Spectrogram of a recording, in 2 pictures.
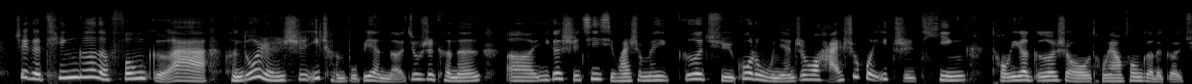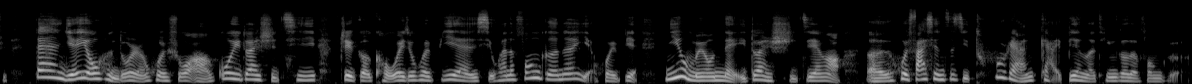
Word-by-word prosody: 这 320 Hz, -, 0 dB
个 250 Hz, -2 st, +5 dB
听 310 Hz, +7 st, +3 dB
歌 335 Hz, 0 st, +4 dB
的 270 Hz, -, +4 dB
风 265 Hz, +5 st, +2 dB
格 -, -, -2 dB
啊， 165 Hz, -5 st, +5 dB
很 175 Hz, -3 st, +2 dB
多 270 Hz, -, +3 dB
人 195 Hz, -, +3 dB
是 205 Hz, +4 st, -3 dB
一 285 Hz, -, +1 dB
成 190 Hz, -, -5 dB
不 140 Hz, -, -6 dB
变 180 Hz, -4 st, 0 dB
的。 -, -, -4 dB
就 240 Hz, 0 st, -3 dB
是 235 Hz, 0 st, 0 dB
可 195 Hz, -4 st, -3 dB
能， 165 Hz, +3 st, +1 dB, 0.2 s
呃， 170 Hz, -1 st, -1 dB
一 200 Hz, +4 st, -4 dB
个 265 Hz, +4 st, +3 dB
时 230 Hz, -5 st, -4 dB
期 250 Hz, +4 st, -1 dB
喜 175 Hz, -8 st, -4 dB
欢 165 Hz, +1 st, 0 dB
什 185 Hz, +2 st, -5 dB
么 190 Hz, +1 st, 0 dB
一 195 Hz, -1 st, 0 dB
歌 245 Hz, +5 st, +2 dB
曲， 185 Hz, -9 st, -2 dB
过 270 Hz, +8 st, +1 dB
了 230 Hz, -, +2 dB
5 170 Hz, -7 st, -1 dB
年 145 Hz, +1 st, 0 dB
之 215 Hz, +7 st, -3 dB
后 225 Hz, 0 st, +3 dB
还 220 Hz, -, +1 dB
是 220 Hz, -, -3 dB
会 390 Hz, +6 st, 0 dB
一 300 Hz, -, -3 dB
直 155 Hz, -10 st, -6 dB
听 195 Hz, -1 st, -1 dB, 0.3 s
同 175 Hz, -1 st, -1 dB
一 -, -, +4 dB
个 200 Hz, +1 st, +6 dB
歌 185 Hz, +1 st, +1 dB
手、 145 Hz, -6 st, 0 dB
同 150 Hz, 0 st, -5 dB
样 150 Hz, 0 st, +1 dB
风 175 Hz, +4 st, -1 dB
格 165 Hz, -, -2 dB
的 -, -, -3 dB
歌 -, -, -5 dB
曲， -, -, -16 dB, 0.2 s
但 325 Hz, -5 st, +3 dB
也 235 Hz, +5 st, +5 dB
有 265 Hz, -2 st, +5 dB
很 245 Hz, -4 st, 0 dB
多 175 Hz, +3 st, 0 dB
人 155 Hz, -4 st, -2 dB
会 185 Hz, -1 st, -2 dB
说 175 Hz, 0 st, -3 dB
啊， -, -, 0 dB
过 265 Hz, -, -1 dB
一 245 Hz, -, +2 dB
段 230 Hz, -1 st, +2 dB
时 175 Hz, -6 st, -5 dB
期 200 Hz, +4 st, -4 dB, 0.2 s
这 210 Hz, -2 st, +5 dB
个 175 Hz, -3 st, -1 dB
口 -, -, -4 dB
味 185 Hz, -, +3 dB
就 195 Hz, +1 st, -1 dB
会 195 Hz, -2 st, 0 dB
变， 195 Hz, -4 st, -1 dB
喜 160 Hz, -, -1 dB
欢 190 Hz, +8 st, -4 dB
的 220 Hz, -, 0 dB
风 285 Hz, +7 st, 0 dB
格 230 Hz, -6 st, -1 dB
呢 245 Hz, +3 st, -1 dB
也 245 Hz, -, -5 dB
会 155 Hz, -4 st, -4 dB
变， 175 Hz, -, -4 dB, 0.2 s
你 250 Hz, +5 st, +4 dB
有 350 Hz, +2 st, +8 dB
没 190 Hz, -7 st, +4 dB
有 180 Hz, 0 st, +3 dB
哪 180 Hz, -5 st, +1 dB
一 -, -, -3 dB
段 210 Hz, -4 st, 0 dB
时 145 Hz, -4 st, -5 dB
间 175 Hz, +4 st, -2 dB
啊， 170 Hz, -, -1 dB, 0.2 s
呃， 145 Hz, +2 st, +1 dB
会 245 Hz, +7 st, +3 dB
发 225 Hz, 0 st, +2 dB
现 240 Hz, -3 st, +1 dB
自 235 Hz, -, -6 dB
己 255 Hz, +6 st, -4 dB
突 325 Hz, -2 st, -4 dB
然 195 Hz, -, -1 dB
改 210 Hz, -, -6 dB
变 205 Hz, -2 st, 0 dB
了 145 Hz, -3 st, -4 dB
听 165 Hz, +4 st, -4 dB
歌 165 Hz, -1 st, -1 dB
的 150 Hz, -2 st, -2 dB
风 140 Hz, 0 st, -8 dB
格？ -, -, -15 dB
195 Hz, 280 characters per minute, -28 LUFS, 170-240 Hz, 0.3 s, 有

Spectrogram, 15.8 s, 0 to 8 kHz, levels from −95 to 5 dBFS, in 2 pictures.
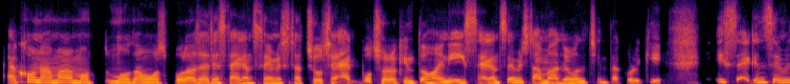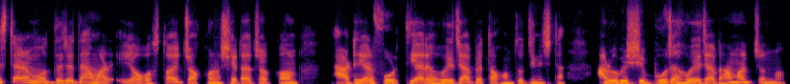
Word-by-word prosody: এখন 230 Hz, +5 st, +3 dB
আমার 200 Hz, 0 st, +5 dB
মত 175 Hz, 0 st, +2 dB, 0.2 s
মতামত 170 Hz, -1 st, +4 dB
বলা 155 Hz, -1 st, +5 dB
যায় 155 Hz, -1 st, +2 dB
যে -, -, +4 dB
2nd 150 Hz, +2 st, +2 dB
semester 150 Hz, 0 st, +1 dB
চলছে। 140 Hz, -2 st, 0 dB
১ 120 Hz, -, -6 dB
বছরও 165 Hz, +5 st, +2 dB
কিন্তু 170 Hz, -1 st, +3 dB
হয়নি। 125 Hz, -6 st, +5 dB
এই 145 Hz, -, +2 dB
2nd 155 Hz, +3 st, +3 dB
semester 190 Hz, 0 st, +3 dB
আমি 155 Hz, -, +4 dB
মাঝে, 150 Hz, +2 st, +2 dB
মাঝে 180 Hz, 0 st, +4 dB
চিন্তা 80 Hz, -, -3 dB
করি 170 Hz, +4 st, 0 dB
কি, -, -, -2 dB, 0.6 s
এই 220 Hz, -, +1 dB
2nd 215 Hz, +1 st, +1 dB
semester 215 Hz, -2 st, -1 dB
এর 200 Hz, -, -2 dB
মধ্যে 190 Hz, 0 st, -4 dB
যদি 185 Hz, -1 st, -4 dB
আমার 170 Hz, 0 st, -2 dB, 0.2 s
এই 140 Hz, -, -8 dB
অবস্থা 130 Hz, +1 st, -8 dB
হয় 105 Hz, -, -4 dB
যখন 150 Hz, +6 st, -3 dB
সেটা 150 Hz, -3 st, -2 dB
যখন 140 Hz, +1 st, -3 dB, 0.4 s
3rd 145 Hz, 0 st, -1 dB
year, 150 Hz, -1 st, 0 dB
4th 140 Hz, -1 st, -2 dB
year 145 Hz, -1 st, -1 dB
হয়ে 140 Hz, -1 st, 0 dB
যাবে 120 Hz, -1 st, -3 dB
তখন 140 Hz, +5 st, -3 dB
তো -, -, -7 dB
জিনিসটা 155 Hz, +2 st, -6 dB, 0.4 s
আরো 190 Hz, +2 st, +2 dB
বেশি 175 Hz, +1 st, 0 dB
বোঝা 145 Hz, +5 st, -1 dB
হয়ে 155 Hz, -2 st, +1 dB
যাবে 130 Hz, -3 st, -3 dB
আমার 120 Hz, 0 st, -1 dB
জন্য। -, -, -4 dB
155 Hz, 195 wpm, -23 LUFS, 140-175 Hz, 0.6 s, আমার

